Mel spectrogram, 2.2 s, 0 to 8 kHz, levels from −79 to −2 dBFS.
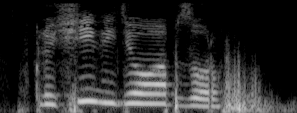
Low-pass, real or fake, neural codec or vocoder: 7.2 kHz; real; none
